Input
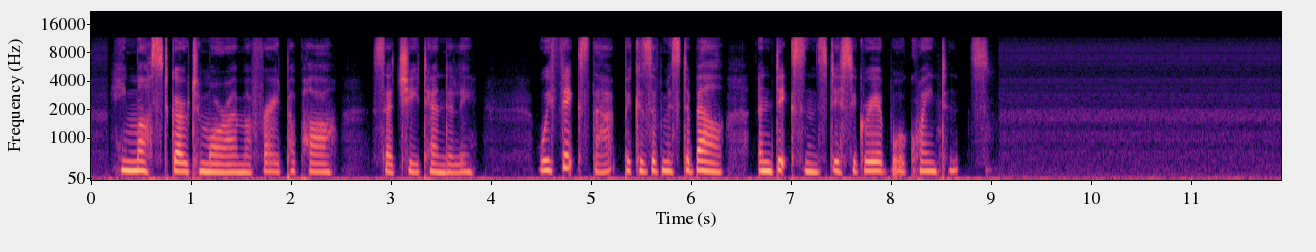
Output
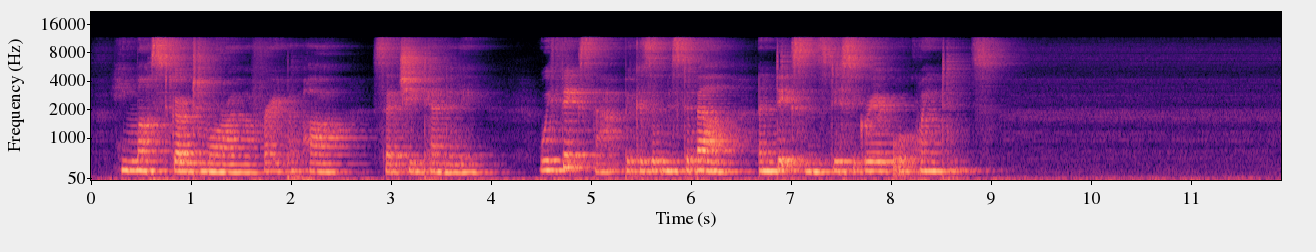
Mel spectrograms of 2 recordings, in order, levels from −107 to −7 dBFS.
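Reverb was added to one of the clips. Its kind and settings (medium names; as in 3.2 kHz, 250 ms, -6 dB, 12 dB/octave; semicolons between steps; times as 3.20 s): Schroeder reverb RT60 0.81 s, combs from 33 ms, DRR -1.5 dB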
